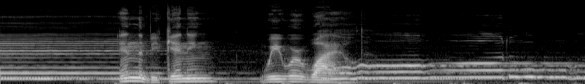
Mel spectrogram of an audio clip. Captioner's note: voiceover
